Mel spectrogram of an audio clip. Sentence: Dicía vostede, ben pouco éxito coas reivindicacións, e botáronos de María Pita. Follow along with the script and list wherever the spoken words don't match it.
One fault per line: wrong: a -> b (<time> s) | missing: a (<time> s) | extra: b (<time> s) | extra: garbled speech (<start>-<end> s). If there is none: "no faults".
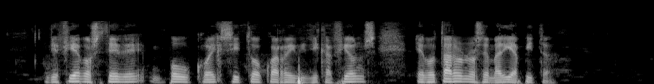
missing: ben (1.3 s)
